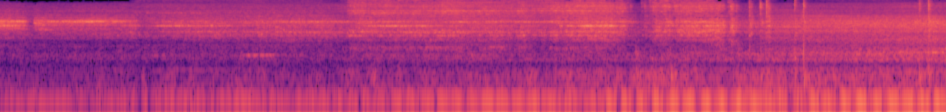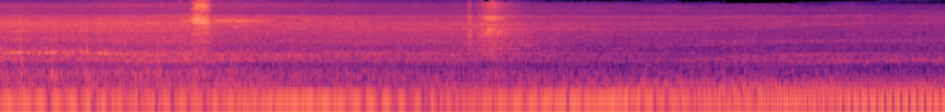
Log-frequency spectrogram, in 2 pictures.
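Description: A train moving through the station: a heavy, pulsing low locomotive drone that grows louder, with thin high wheel squeal in the first half and two sharp metallic clanks later on.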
